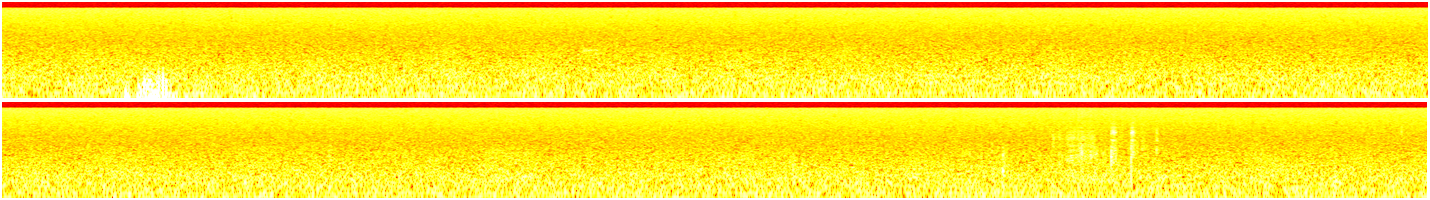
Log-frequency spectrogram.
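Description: Wind blows softly outdoors through trees.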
